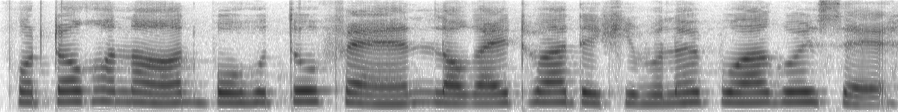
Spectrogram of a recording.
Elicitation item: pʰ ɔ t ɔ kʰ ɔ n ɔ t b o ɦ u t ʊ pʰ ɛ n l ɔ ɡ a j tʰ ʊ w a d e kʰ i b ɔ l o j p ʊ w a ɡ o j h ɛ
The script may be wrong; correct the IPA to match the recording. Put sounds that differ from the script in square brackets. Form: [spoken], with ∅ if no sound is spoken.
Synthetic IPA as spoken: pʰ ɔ t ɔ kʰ ɔ n ɔ t b o ɦ u t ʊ pʰ ɛ n l ɔ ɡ a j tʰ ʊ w a d e kʰ i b ɔ l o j p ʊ w a ɡ o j [s] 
